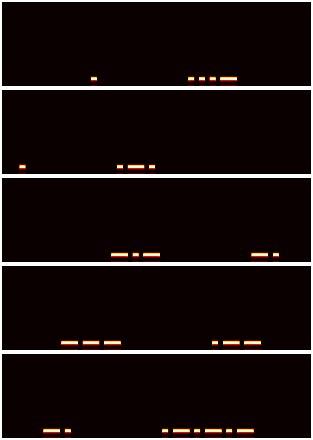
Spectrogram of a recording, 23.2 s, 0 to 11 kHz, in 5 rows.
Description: Morse code, heard as a keyed tone, about 15 wpm, spaced as for 5 wpm, 1000 Hz. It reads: EVER KNOWN.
